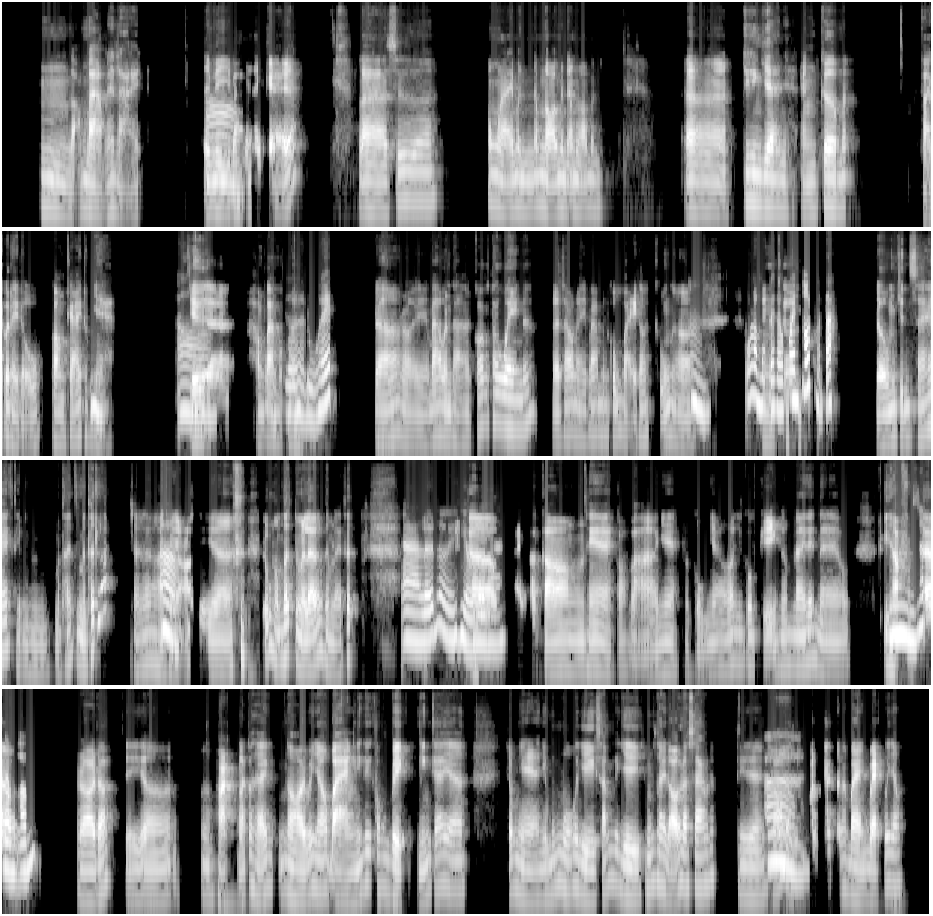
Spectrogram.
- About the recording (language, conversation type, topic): Vietnamese, podcast, Gia đình bạn có truyền thống nào khiến bạn nhớ mãi không?
- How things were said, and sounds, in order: tapping; laughing while speaking: "ờ"; other background noise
